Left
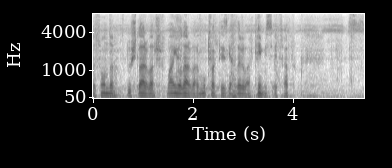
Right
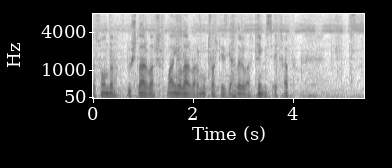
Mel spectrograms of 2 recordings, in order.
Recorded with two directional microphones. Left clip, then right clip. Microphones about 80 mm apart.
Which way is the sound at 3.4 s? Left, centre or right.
Right.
